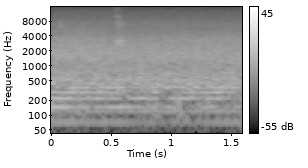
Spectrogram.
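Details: 1940 GE Vortalex 16-inch antique fan, heavy cast parts absorbing sound: steady soft airy whoosh with faint low motor hum, no ticks or rattles; runs clean and healthy.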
